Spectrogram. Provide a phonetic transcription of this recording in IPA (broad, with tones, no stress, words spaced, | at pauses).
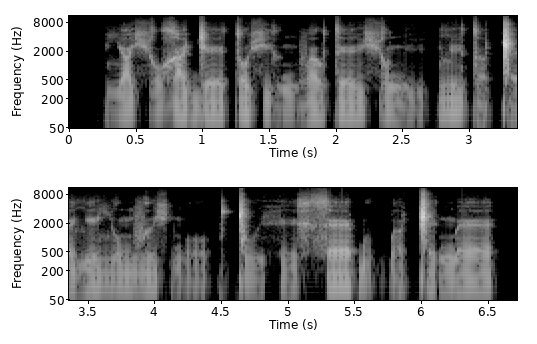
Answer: ʎa˩ço˩ɣa˥ ɟeː˥ to˥çjɨ˩ŋ βɐ˥u̯teː˥i̯ço˥ni˩ | li˥tɐ˩ ǁɛ˩lʲe˥ ʎo˥mvɨː˥ç ŋo˩ | ǀu˩i̯heː˩x sɛː˥ɓu˩ɡ͡bɐ˩ ǁe˥ŋ͡mɛː˥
